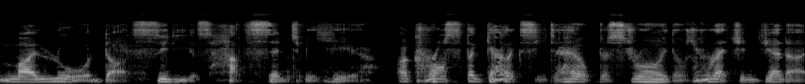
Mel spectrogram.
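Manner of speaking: slow, soft, forced deep villain voice. Voicing a fish sent by darth sidious, in an attempted deep voice. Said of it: "I'll try and do a deep voice".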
